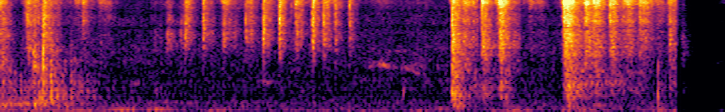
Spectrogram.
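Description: Small dog jumping up and down inside a wire crate, the crate rattling in quick clicks and knocks, with two louder rattling bursts in the second half.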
